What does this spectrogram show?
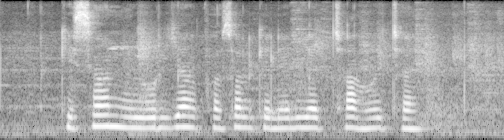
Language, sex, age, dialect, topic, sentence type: Maithili, male, 18-24, Angika, agriculture, question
